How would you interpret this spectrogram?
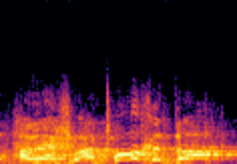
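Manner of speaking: high-pitched, rising excitement; overjoyed. Acted. Patient finds he is cured and tells Doc, thrilled and high. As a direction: marvel at your own voice working.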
